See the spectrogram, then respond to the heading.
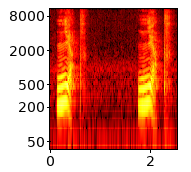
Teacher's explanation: In Russian, N is harder than in English. You must move your tongue forward to front teeth. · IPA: [nyet]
